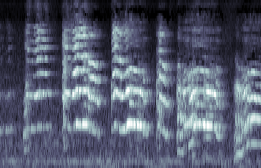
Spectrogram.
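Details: Puppy taken home from the roadside, crying again at night indoors after sleeping briefly in a tray; six drawn-out, wavering, high-pitched whining howls separated by short pauses, with a quiet room behind.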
